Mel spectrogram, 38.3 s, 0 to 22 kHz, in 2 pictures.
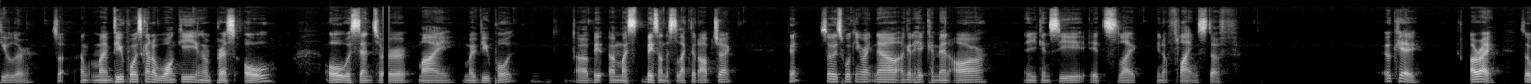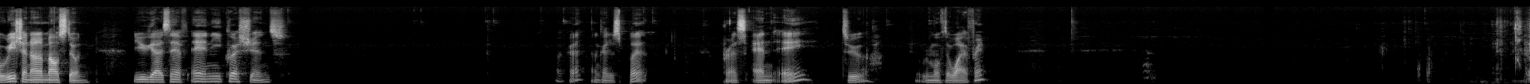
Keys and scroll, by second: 4.2 o, 13.2 super+r, 16.7 super+r, 30.1-31.1 typing.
